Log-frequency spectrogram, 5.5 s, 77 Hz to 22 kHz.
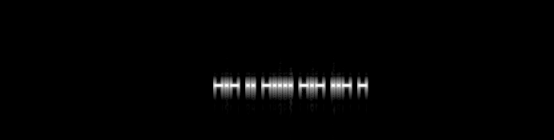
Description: Morse code, heard as a keyed tone, about 45 wpm, 700 Hz. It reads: KI6KUT
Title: USA Call Signs - 6 Characters - 45wpm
